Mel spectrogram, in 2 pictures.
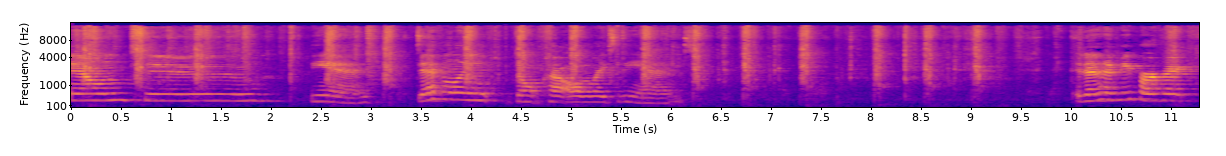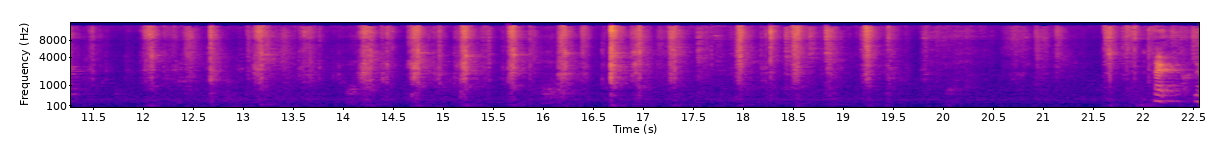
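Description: Scissors snip through paper again and again.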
